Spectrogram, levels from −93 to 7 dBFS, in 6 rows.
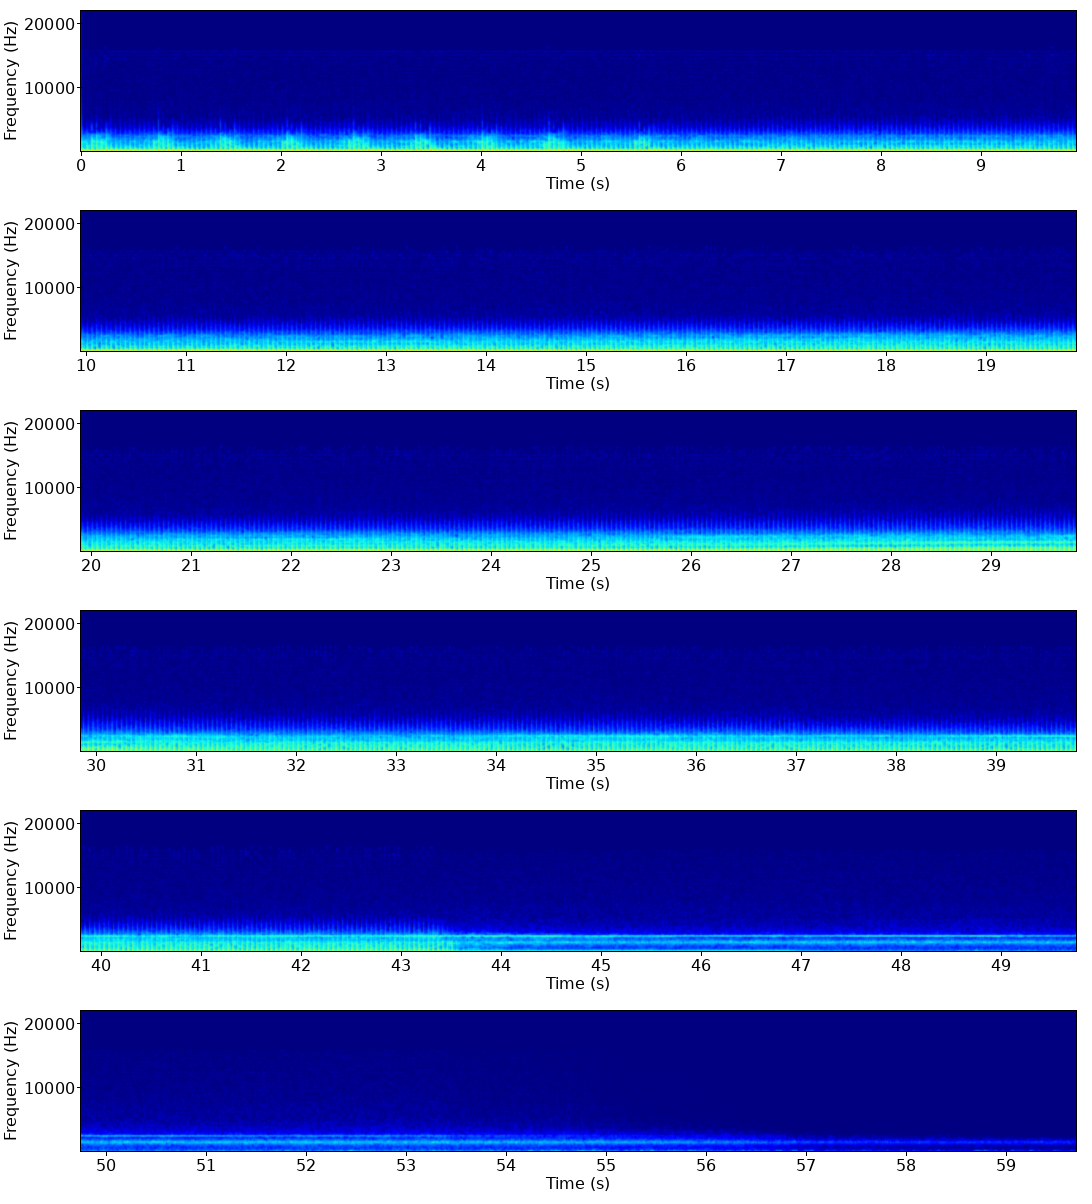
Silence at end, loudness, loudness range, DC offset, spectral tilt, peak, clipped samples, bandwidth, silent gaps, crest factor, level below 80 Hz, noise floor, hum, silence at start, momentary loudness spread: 10.75 s; -28 LUFS; 22 LU; under 0.1%; -10 dB/octave; -12 dBFS; under 0.1%; 4 kHz; none; 14 dB; -28 dBFS; -71 dBFS; none; 0 s; 20 LU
